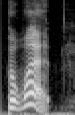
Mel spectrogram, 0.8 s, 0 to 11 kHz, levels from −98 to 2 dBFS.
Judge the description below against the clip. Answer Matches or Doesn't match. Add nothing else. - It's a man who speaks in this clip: Doesn't match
